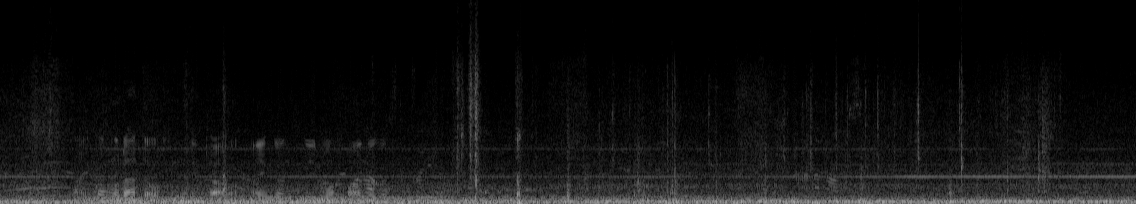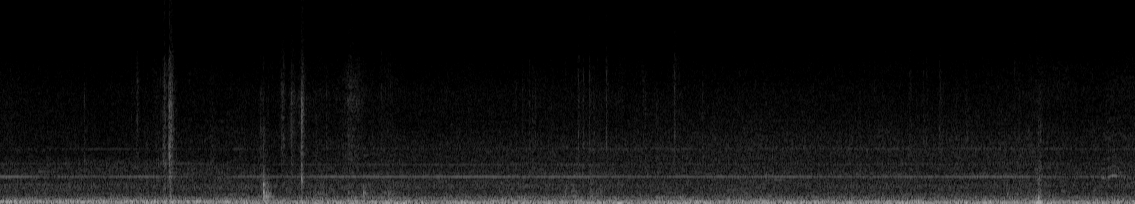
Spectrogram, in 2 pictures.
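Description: A steady low hum of air fills an aircraft cabin.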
